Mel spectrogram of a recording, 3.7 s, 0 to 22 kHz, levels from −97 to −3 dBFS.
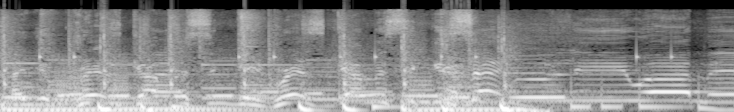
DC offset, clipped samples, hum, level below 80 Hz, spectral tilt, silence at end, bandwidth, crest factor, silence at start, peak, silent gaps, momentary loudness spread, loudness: under 0.1%; 1%; none; -14 dBFS; -5 dB/octave; 0 s; 16.5 kHz; 10 dB; 0 s; 0 dBFS; none; 5 LU; -11 LUFS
